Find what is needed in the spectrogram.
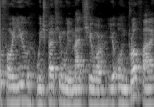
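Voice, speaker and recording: A man speaks with a French accent. Noticeable background noise and audible room echo fill the recording. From southern France (Montpellier). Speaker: fragrance reviewer, video creator. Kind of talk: product review monologue. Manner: halting, many fillers.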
